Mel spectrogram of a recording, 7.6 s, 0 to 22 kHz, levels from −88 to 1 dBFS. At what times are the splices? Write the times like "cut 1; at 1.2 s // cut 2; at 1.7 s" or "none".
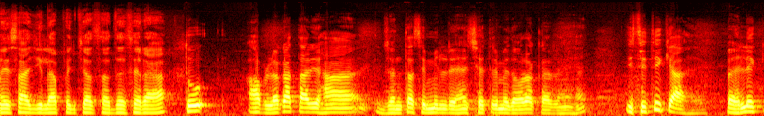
cut 1; at 1.7 s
